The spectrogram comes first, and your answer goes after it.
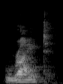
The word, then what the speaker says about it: right: The words that I can think of are, for example, right, R-I-G-H-T, which is pronounced exactly the same as the word write, W-R-I-T-E.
